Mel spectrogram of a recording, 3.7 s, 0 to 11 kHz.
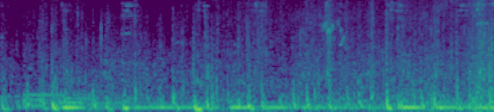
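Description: Horse hooves clip-clopping in the Red Dead Redemption 2 video game, a steady close trotting rhythm of clear hoof strikes, with no talk over them.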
